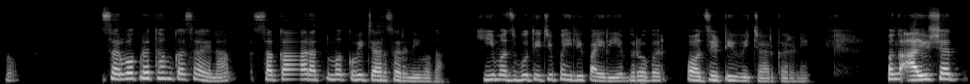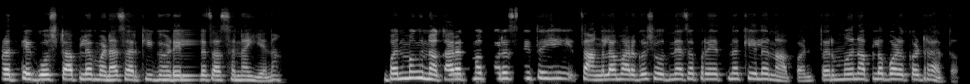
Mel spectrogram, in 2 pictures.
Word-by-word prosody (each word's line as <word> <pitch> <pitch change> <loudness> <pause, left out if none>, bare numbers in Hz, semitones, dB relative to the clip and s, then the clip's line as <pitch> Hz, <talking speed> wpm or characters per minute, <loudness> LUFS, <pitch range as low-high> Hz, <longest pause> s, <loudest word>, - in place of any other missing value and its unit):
हां. 180 - -13 0.9
सर्वप्रथम 275 +1 +3
कसं 245 0 -2
आहे 200 -5 0
ना, 160 +3 -5 0.4
सकारात्मक 230 0 -1
विचारसरणी 195 -7 0
बघा. 145 -2 -9 0.4
ही 215 +1 -1
मजबुतीची 215 +1 -2
पहिली 210 -4 -1
पायरी 160 -3 0
आहे - - -3
बरोबर, 185 -1 -3 0.2
पॉझिटिव्ह 190 -1 +1
विचार 150 -3 -5
करणे. 145 -1 -10 0.8
पण 245 +1 +3
आयुष्यात 225 +3 +6 0.2
प्रत्येक 240 +1 +3
गोष्ट 230 +2 +3
आपल्या 240 +2 +3
मनासारखी 215 0 +1
घडेलच 210 0 0
असं 205 +1 0
नाहीये 195 -5 -1
ना. 185 +6 -5 1.1
पण 255 +1 +4
मग 295 +1 +5
नकारात्मक 240 +3 +3
परिस्थितीही 275 0 -2
चांगला 220 +2 +2
मार्ग 230 -1 0
शोधण्याचा 245 0 -1
प्रयत्न 245 +1 -2
केला 255 -2 0
ना 205 -3 -3
आपण, 165 +1 -8
तर 215 0 -1
मन 240 +3 -2
आपलं 250 +1 -1
बळकट 235 -1 0
राहतं. 200 -10 -6
225 Hz, 135 wpm, -21 LUFS, 200-245 Hz, 1.1 s, आयुष्यात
